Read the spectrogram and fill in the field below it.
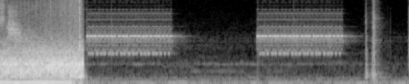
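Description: A telephone beside a bed rings in two long electronic bursts separated by a pause, loud and close, following a brief stretch of broad noise at the start.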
